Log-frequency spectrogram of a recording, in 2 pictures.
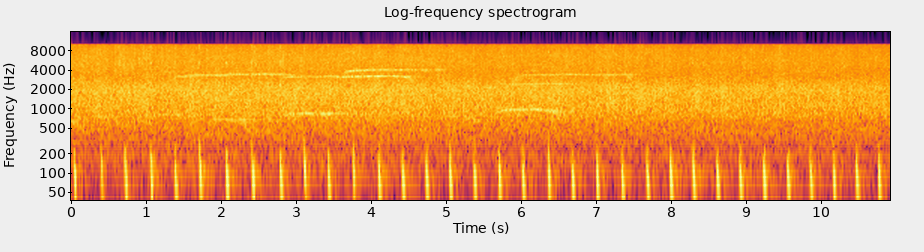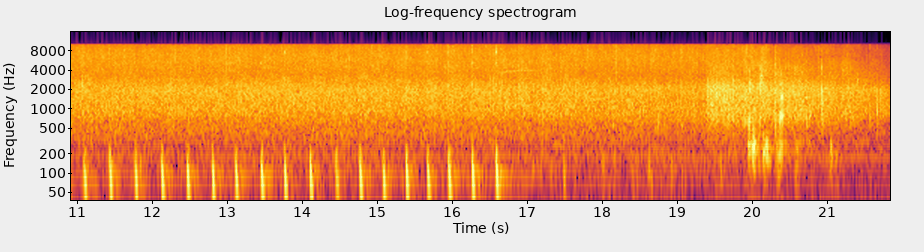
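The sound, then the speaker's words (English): A crowd claps steadily for about twenty seconds to honor and thank veterans, a dense, even patter of many hands, thinning out near the end. “Let's give them a hand of thank you.”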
